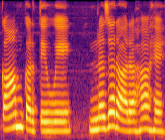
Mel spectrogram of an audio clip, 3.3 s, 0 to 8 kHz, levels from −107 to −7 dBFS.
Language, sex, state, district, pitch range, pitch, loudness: Hindi, female, Haryana, Jhajjar, 200-245 Hz, 220 Hz, -13 LUFS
